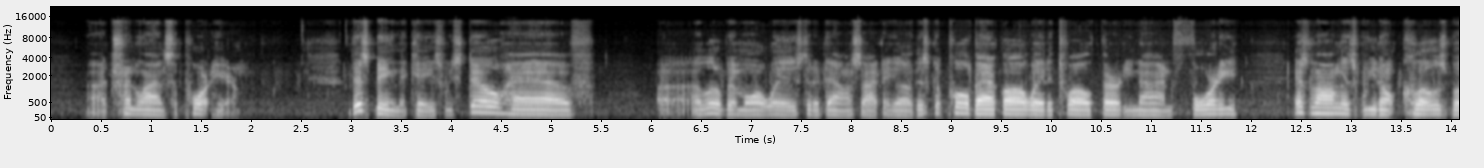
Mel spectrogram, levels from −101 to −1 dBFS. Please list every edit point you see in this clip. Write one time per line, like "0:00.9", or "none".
0:08.4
